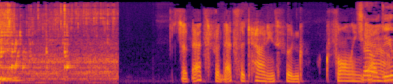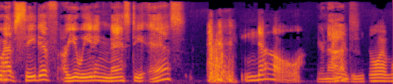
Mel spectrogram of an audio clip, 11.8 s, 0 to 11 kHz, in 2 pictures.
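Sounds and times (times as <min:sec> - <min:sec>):
toilet flushing with just water: 0:00.0 - 0:01.8
speech: 0:02.7 - 0:11.7.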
